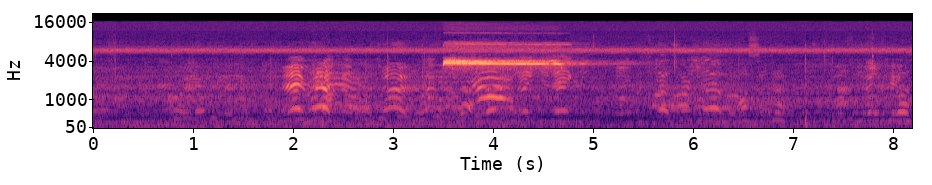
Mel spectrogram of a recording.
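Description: A referee's whistle blown once, a single steady blast of about a second starting a little after three and a half seconds in, the loudest sound here. Players shout across the pitch just before it.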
